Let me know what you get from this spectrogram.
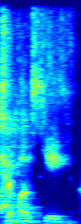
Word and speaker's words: Jedlinski: and nobody can pronounce Jablinski, and they always leave out the L.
